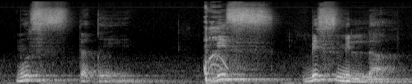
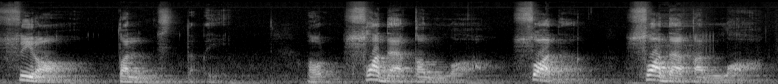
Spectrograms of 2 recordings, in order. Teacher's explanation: سین کو پتلا پڑھنا ہے، صاد کو موٹا پڑھنا ہے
